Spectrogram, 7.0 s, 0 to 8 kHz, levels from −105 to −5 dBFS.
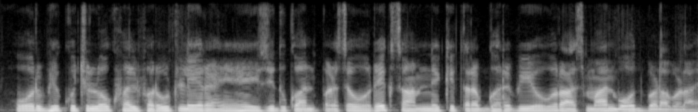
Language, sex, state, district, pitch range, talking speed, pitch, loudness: Hindi, male, Bihar, Darbhanga, 125-140 Hz, 225 wpm, 130 Hz, -23 LUFS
